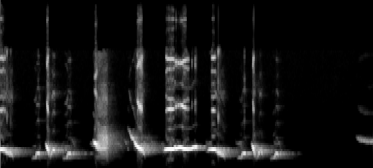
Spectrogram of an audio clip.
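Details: Greater green leafbird, a caged bird used as a lure to stimulate other birds to sing, giving loud whistled phrases of stepped downslurred notes near two to three kilohertz in quick succession with sharp clicks, ending in a pause.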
